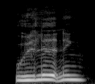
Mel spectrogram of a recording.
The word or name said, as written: udledning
